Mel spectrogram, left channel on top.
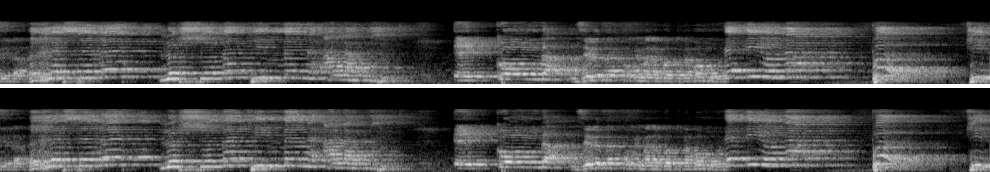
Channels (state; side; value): normal; both; correlation 0.55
